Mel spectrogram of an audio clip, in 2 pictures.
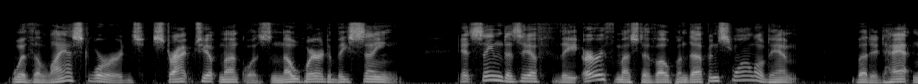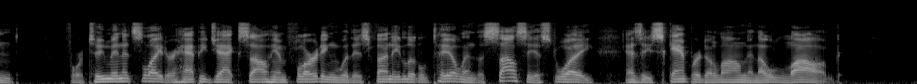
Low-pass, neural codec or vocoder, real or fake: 7.2 kHz; codec, 16 kHz, 4 kbps, FunCodec, trained on Chinese and English, 50 frames a second; fake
